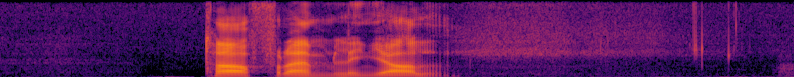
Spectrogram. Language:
Norwegian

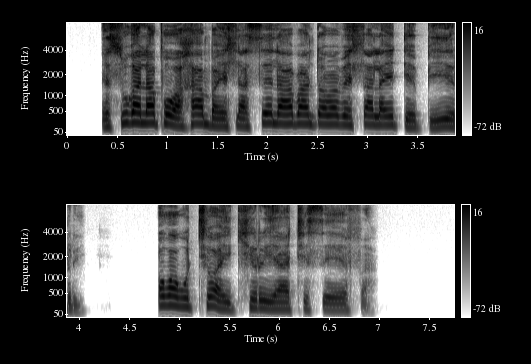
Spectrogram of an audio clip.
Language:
North Ndebele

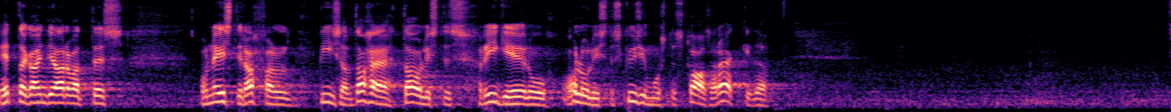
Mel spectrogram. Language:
Estonian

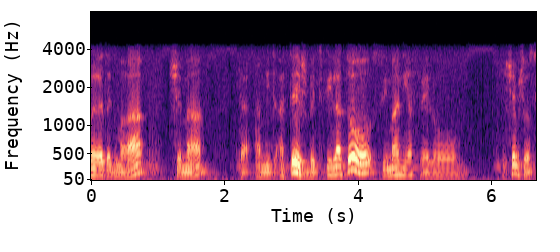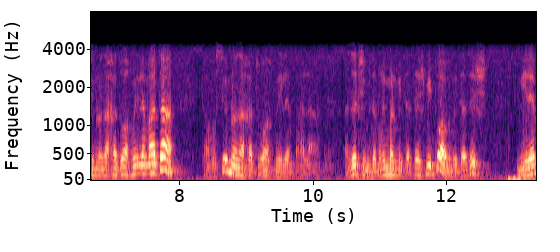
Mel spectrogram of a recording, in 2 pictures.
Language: Hebrew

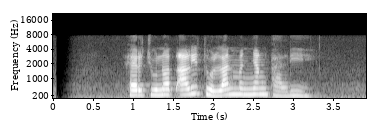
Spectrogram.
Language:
Javanese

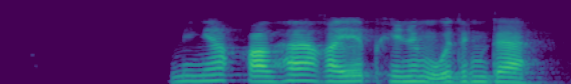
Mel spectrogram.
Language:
Bashkir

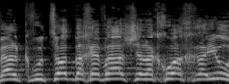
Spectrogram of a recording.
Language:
Hebrew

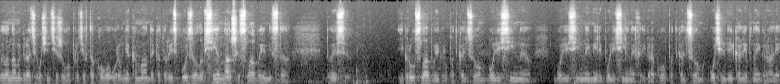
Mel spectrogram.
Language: Russian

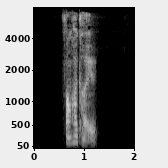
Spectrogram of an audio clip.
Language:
Cantonese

